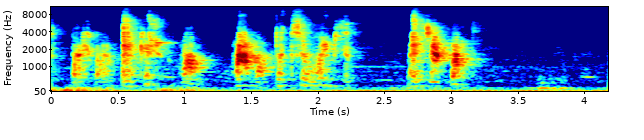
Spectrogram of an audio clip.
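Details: Very talkative male pet budgerigar chattering indoors in rapid, speech-like phrases. Clusters of quick syllables come in bursts, with a short pause before a final run of words.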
